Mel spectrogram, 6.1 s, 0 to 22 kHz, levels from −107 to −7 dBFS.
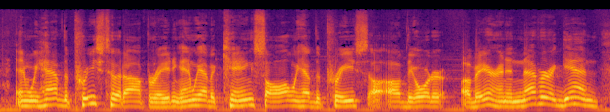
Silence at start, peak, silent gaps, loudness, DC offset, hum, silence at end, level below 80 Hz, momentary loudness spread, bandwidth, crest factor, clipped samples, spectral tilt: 0 s; -6 dBFS; none; -20 LUFS; under 0.1%; none; 0 s; -46 dBFS; 2 LU; 16 kHz; 14 dB; under 0.1%; -5.5 dB/octave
